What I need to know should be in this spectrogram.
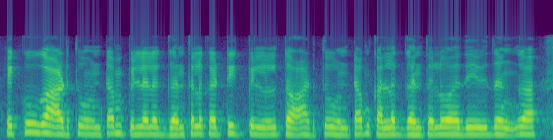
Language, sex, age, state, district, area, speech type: Telugu, female, 18-30, Andhra Pradesh, Sri Balaji, urban, spontaneous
